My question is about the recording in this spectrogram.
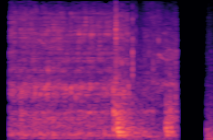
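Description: Water from a refrigerator door dispenser running steadily into a drinking glass, with two short louder sounds about a second in and near the end.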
